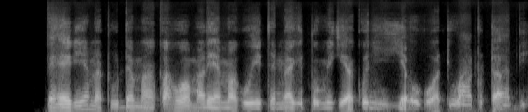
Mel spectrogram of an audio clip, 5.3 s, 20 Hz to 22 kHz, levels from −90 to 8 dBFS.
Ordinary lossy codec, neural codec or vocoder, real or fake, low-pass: none; codec, 44.1 kHz, 2.6 kbps, DAC; fake; none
